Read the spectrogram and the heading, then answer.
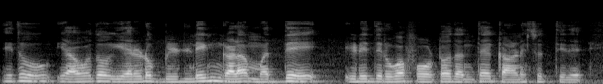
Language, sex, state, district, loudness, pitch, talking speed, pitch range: Kannada, male, Karnataka, Bangalore, -17 LUFS, 130 Hz, 100 wpm, 120-135 Hz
